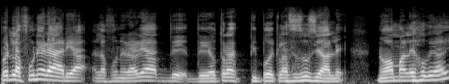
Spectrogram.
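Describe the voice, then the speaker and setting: The background stays quiet. Against it, a man's intonation sounds lively. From Dominican Republic. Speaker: insurance advisor; guest. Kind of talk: radio interview. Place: studio. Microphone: studio mic.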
